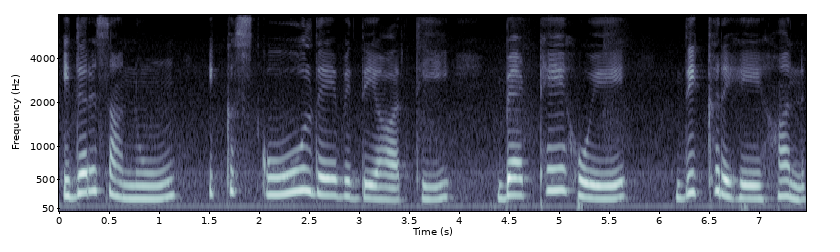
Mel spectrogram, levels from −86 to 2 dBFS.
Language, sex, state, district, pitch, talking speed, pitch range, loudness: Punjabi, female, Punjab, Kapurthala, 235 Hz, 90 wpm, 200-275 Hz, -18 LUFS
